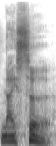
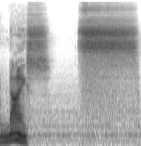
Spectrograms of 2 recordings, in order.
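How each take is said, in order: First: An extra vowel follows the final s sound. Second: The word ends on the s sound.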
